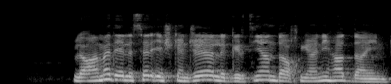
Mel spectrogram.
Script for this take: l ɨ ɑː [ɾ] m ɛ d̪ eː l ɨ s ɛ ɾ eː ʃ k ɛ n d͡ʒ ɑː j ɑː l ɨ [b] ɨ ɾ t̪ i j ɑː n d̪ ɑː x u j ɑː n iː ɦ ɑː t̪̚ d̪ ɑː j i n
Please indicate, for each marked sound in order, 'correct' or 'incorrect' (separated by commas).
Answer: incorrect, incorrect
